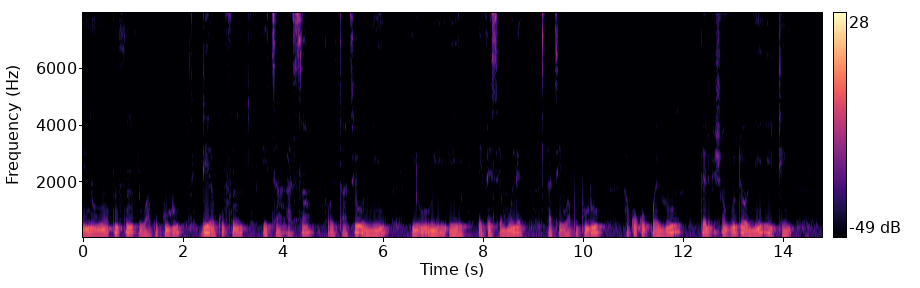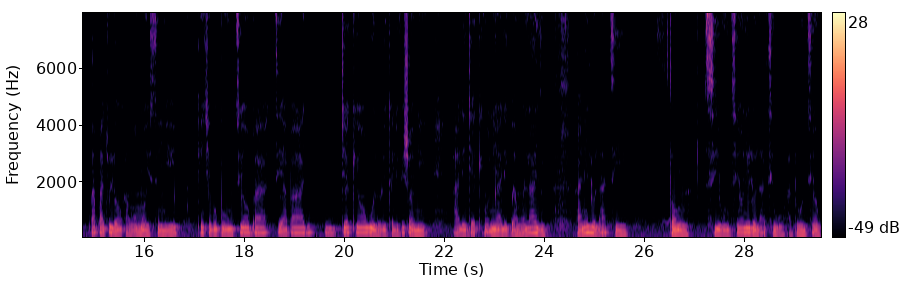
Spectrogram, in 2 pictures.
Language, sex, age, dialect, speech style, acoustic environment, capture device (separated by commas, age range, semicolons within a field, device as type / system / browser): Yoruba, female, 35-44, Nigeria - Lagos Yoruba, happy; excited; focused, silence, mobile / Linux / Chrome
